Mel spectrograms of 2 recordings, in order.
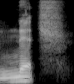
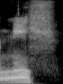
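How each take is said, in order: First: NICHE said as "nitch", short i and tch ending; niche rhyming with pitch. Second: NICHE said as "neesh", long ee and sh ending; niche rhyming with leash. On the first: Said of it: "or niche, as they say". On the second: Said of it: "as they say". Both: Shown as a demonstration.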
